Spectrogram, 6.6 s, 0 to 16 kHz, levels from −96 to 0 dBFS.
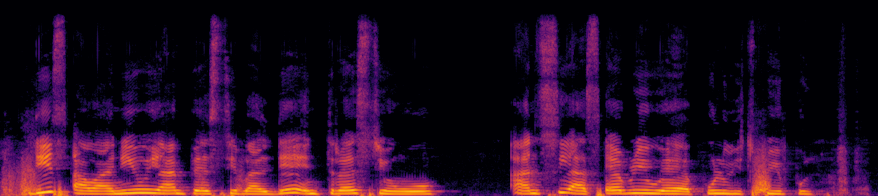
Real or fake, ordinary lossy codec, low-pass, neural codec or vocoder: real; none; 14.4 kHz; none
